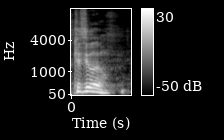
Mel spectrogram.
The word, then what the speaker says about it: Cthulhu: It's Cthulhu.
